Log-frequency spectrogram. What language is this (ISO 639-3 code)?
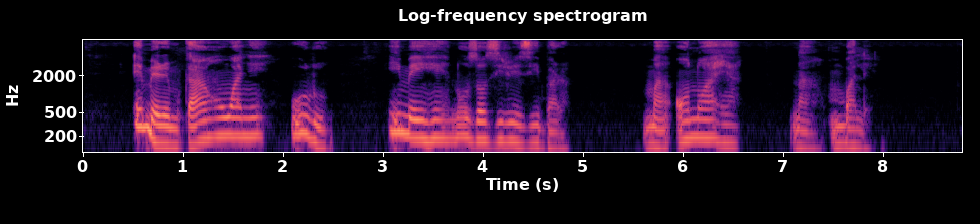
ibo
